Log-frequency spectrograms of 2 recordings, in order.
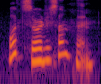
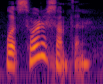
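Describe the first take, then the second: First: The question asked higher and more pressing; higher, more curious. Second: Said in the usual way. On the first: Acted. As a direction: lift it, like a curious girl.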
